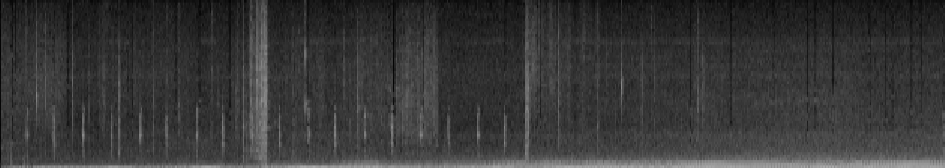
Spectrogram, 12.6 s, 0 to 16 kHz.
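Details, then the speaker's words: 2019 Chevrolet Silverado, about 4,000 miles after fitting a Range Technology DFM Disabler, with a new intake audible, doing a pull. Engine note climbs and drops cleanly through several shifts with no flare or clunk; transmission shifts fast and smoothly. "Yeah, there's just a little sample of how smooth this transmission is. I mean, it's pretty damn near perfect. It shifts fast, it shifts well."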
